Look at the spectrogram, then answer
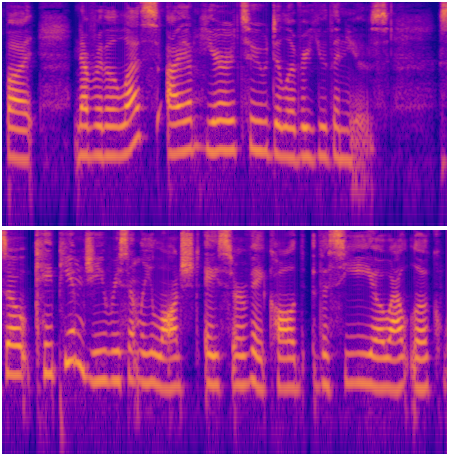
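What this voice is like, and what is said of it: Slightly sick-sounding voice. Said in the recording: “I am a little bit sick. I don't know if you can tell by my voice,”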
